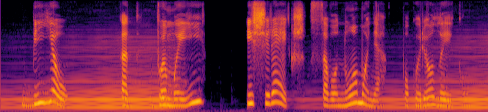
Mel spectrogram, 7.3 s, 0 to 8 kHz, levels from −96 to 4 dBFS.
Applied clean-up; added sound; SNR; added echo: none; Bowed string instrument; 7 dB; none.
